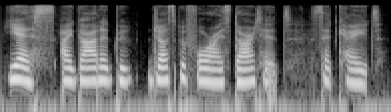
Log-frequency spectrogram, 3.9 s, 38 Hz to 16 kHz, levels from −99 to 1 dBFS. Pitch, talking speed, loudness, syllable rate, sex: 205 Hz, 155 wpm, -20 LUFS, 4.1 syllables/s, female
